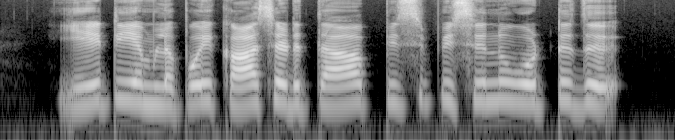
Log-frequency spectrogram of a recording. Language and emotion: Tamil, disgusted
